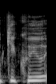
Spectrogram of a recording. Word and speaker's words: Kikuyu: So Kikuyu is the anglicized pronunciation. Gikuyu is a proper...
